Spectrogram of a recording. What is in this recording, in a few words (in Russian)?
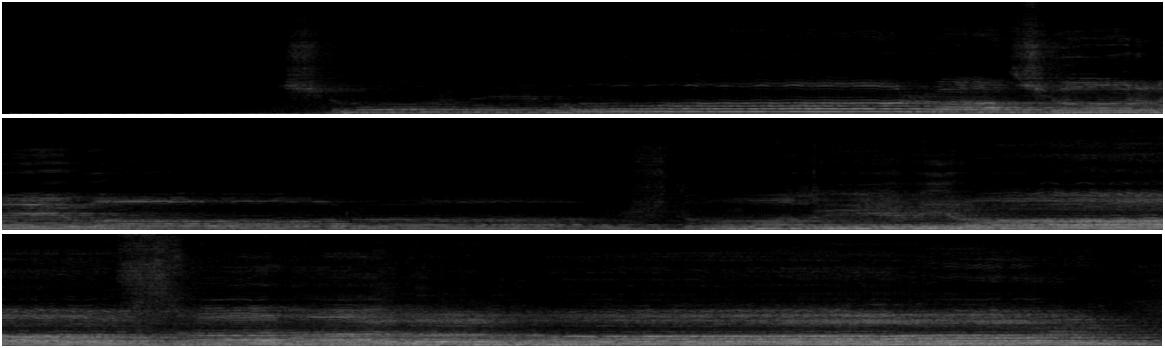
Хор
